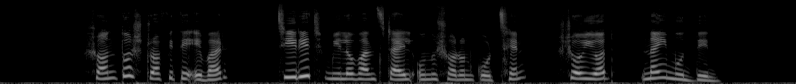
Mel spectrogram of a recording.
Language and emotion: Bengali, neutral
